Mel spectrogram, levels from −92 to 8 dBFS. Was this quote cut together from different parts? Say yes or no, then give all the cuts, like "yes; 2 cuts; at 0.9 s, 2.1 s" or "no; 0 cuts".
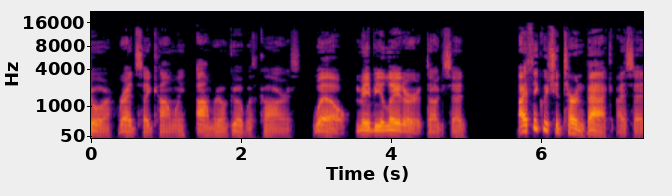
yes; 2 cuts; at 1.3 s, 2.8 s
